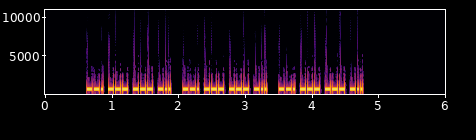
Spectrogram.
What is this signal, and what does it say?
Morse code, heard as a keyed tone, about 44 wpm, 700 Hz. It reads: GOOD GOOD GOOD
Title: Top 500 Words Repeated 45wpm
